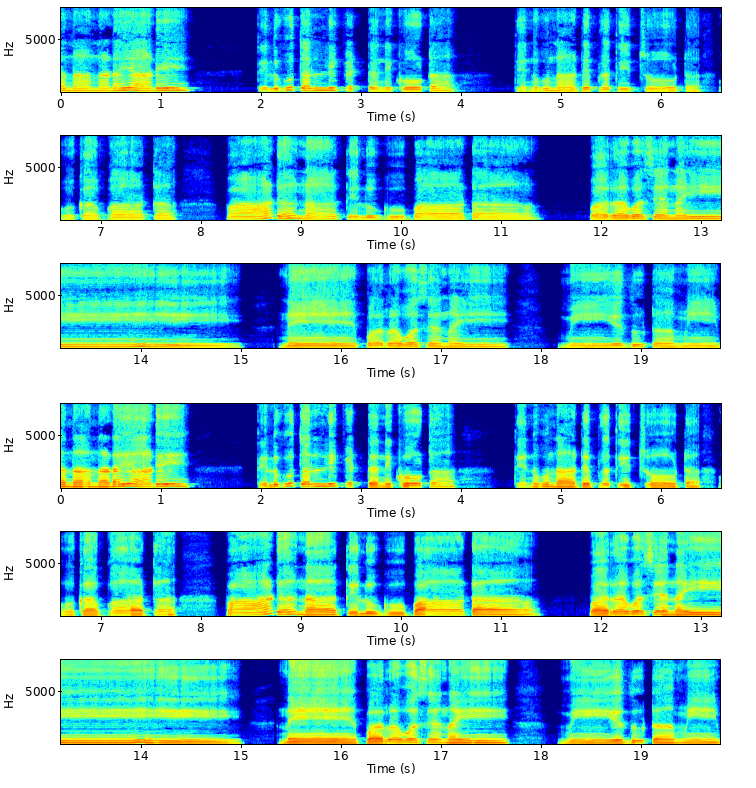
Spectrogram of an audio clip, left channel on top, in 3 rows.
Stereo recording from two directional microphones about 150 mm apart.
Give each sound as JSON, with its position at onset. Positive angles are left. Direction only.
{"t": 0.0, "sound": "speech", "side_deg": -35}
{"t": 11.9, "sound": "mantra", "side_deg": -30}
{"t": 15.4, "sound": "speech", "side_deg": -30}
